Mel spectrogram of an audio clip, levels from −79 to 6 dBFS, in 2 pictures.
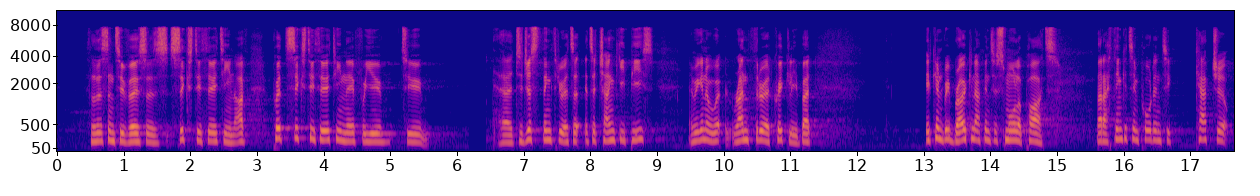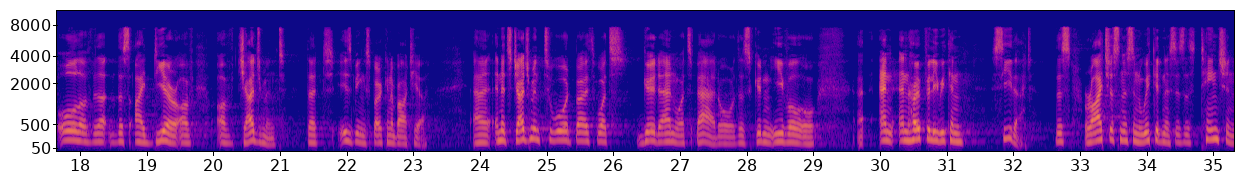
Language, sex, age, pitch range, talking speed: English, male, 20-39, 135-175 Hz, 165 wpm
